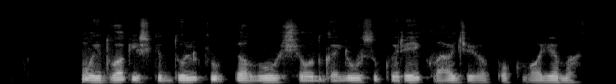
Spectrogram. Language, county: Lithuanian, Klaipėda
